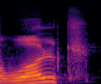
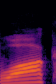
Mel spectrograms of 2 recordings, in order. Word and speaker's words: walk: Pas walk. I can walk. Le ne se prononce pas.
